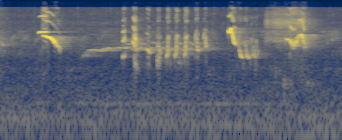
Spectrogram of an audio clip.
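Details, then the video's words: Oriental magpie-robin singing vigorously in fighter style with feathers flared. A sharp downslurred whistle, a long level note breaking into a fast stuttering trill, then a loud upslur and a buzzy finish. "Kacer gacor fighter//ngobra Joss//terapi untuk Kacer susah bunyi"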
